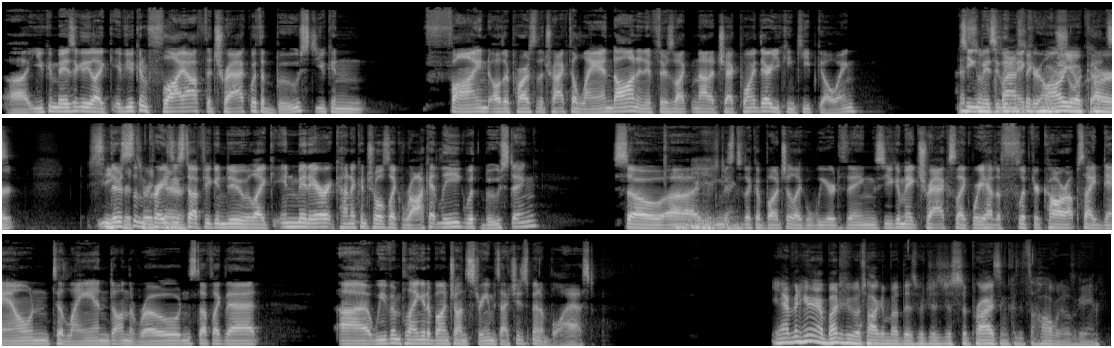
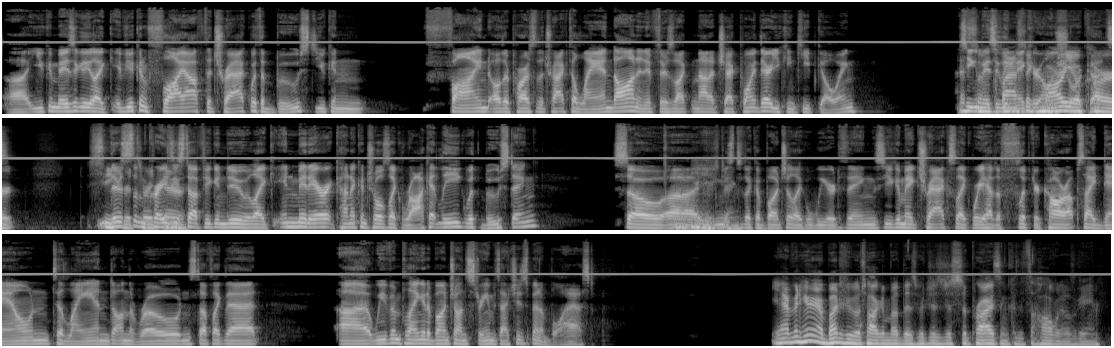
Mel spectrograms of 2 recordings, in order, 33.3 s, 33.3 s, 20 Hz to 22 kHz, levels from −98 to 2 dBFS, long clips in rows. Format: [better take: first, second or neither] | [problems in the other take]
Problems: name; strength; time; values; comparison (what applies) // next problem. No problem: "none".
first | high-pitched whine; loud; throughout; 5 kHz, 7 dB below the speech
